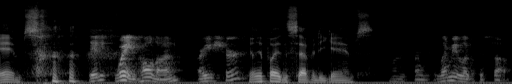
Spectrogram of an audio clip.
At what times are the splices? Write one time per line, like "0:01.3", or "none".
none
